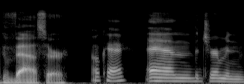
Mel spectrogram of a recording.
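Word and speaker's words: Wasser: The German W, which is pronounced V, actually sounds like an English V. So Vasser, water, sounds like Vasser.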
